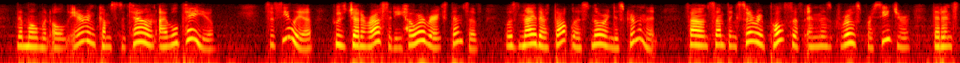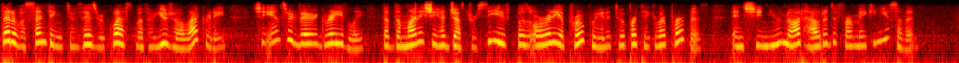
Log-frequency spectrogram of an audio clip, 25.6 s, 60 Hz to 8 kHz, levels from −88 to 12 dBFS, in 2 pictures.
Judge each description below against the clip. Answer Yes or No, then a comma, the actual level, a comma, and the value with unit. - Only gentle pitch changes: No, average, 4.4 semitones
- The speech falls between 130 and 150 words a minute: No, average, 160 wpm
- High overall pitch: Yes, very high, 250 Hz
